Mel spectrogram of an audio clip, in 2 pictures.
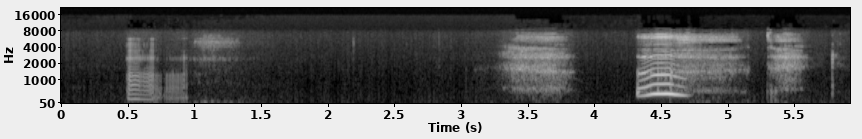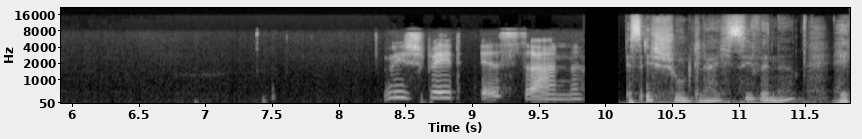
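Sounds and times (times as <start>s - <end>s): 
speech: 0.5s - 1.2s, 8.4s - 11.8s
hearty drawn-out yawn with groaning exhale: 3.3s - 5.4s.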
